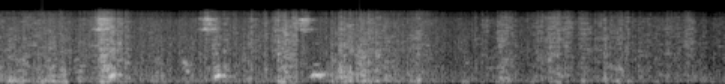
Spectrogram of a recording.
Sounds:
Sniff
